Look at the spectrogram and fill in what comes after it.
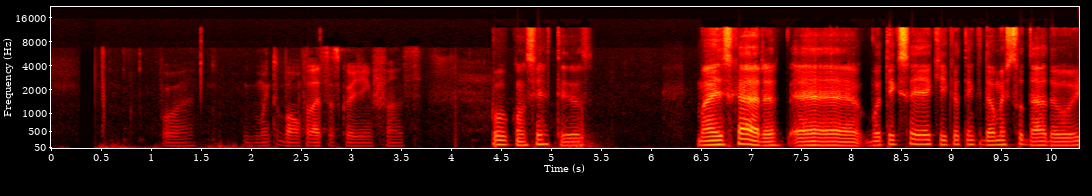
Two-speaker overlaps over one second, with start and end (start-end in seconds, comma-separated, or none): none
